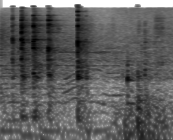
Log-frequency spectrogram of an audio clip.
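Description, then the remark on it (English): A barber chair's mechanism ratchets with a quick run of sharp metallic clicks, followed by a quieter grinding rattle as the movement settles. “That's the sound of the engineering of, uh, of the great father chair”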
